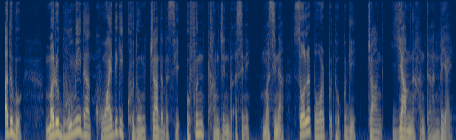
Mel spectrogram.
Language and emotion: Manipuri, neutral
